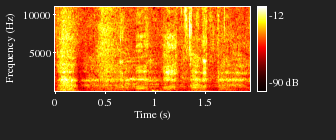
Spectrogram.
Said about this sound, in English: Bless you.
